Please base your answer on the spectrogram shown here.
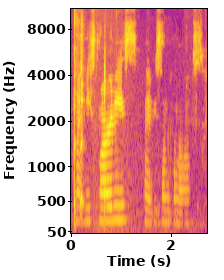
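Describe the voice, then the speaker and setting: Slow-talking woman at the game table. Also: mid-range voice, fairly even intonation, fairly bright tone, a little hiss or hum. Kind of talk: describing own character's actions.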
